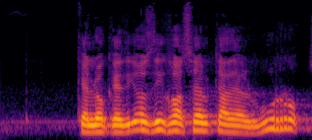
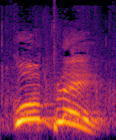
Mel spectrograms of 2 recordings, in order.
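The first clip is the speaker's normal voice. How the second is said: high, loud repeated Cumple; commanding shout again; 14 semitones higher, 8 dB louder than usual. Acted. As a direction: hammer Cumple home once more.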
